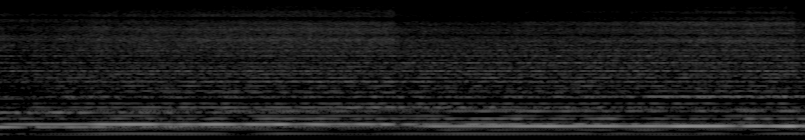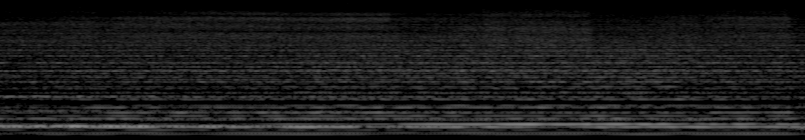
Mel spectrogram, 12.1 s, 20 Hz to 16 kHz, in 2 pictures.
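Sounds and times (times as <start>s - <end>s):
soft new-age keyboard music: 0.0s - 12.0s.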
